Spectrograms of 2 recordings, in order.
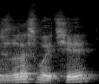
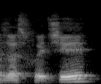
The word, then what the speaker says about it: здравствуйте: Alors, prononciation, salutation et politesse. Donc, bonjour, здравствуйте. Encore une fois, здравствуйте.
